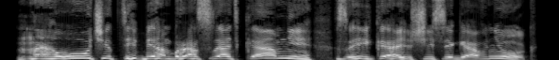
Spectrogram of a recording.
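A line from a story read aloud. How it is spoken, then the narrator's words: Shouting laughter. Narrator (Russian): Генри то ли кричал, то ли смеялся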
